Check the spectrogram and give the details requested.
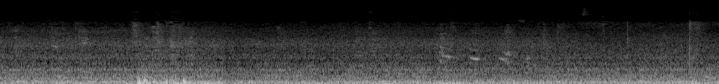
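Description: Cabin noise of an MTR M-Train: a steady low hum of the traction equipment and running gear as the train draws alongside a station platform. There are a couple of thumps about a second and a half in and a few short high chirps a little after the middle.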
